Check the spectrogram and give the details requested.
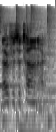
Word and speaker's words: Novus AEternes: with Nick from taytale Studios to talk about novious Ed Turners is it ano Novus eterno that's how it's pronounced I have um tell us a bit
